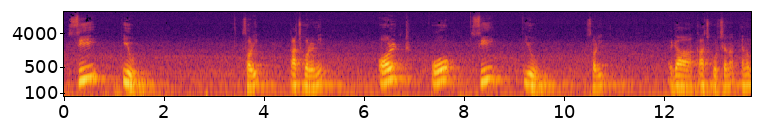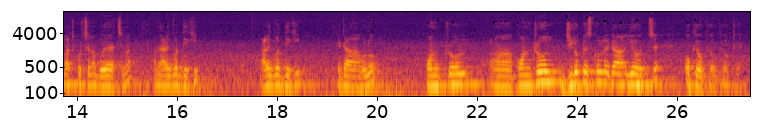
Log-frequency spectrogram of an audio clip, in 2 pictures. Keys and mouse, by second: 3.1-3.8 typing, 4.8 click, 7.3 typing, 8.8-10.5 typing, 10.5 click, 13.8 click, 13.8 typing, 15.7 ctrl+z, 23.1 ctrl+z, 23.1 typing, 23.9 ctrl+0.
